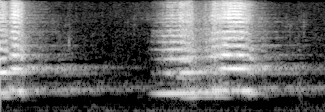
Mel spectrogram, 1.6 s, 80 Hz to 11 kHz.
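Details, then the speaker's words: Trek Crockett 7 bicycle with TRP RevoX cantilever rim brakes, ridden slowly then faster: loud flute-like squeals as the brakes bite, getting louder at speed; whole mechanism replaced and readjusted with equal tension, noise persists. "Go faster. Gets even louder. Gets even uglier."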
